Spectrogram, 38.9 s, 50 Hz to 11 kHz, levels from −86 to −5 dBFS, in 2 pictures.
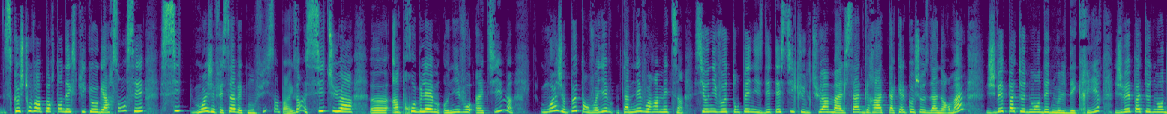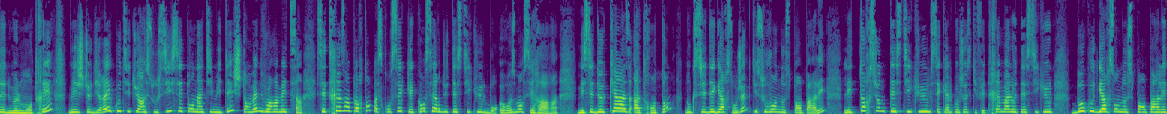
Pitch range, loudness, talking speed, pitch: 235-310 Hz, -19 LUFS, 225 wpm, 275 Hz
